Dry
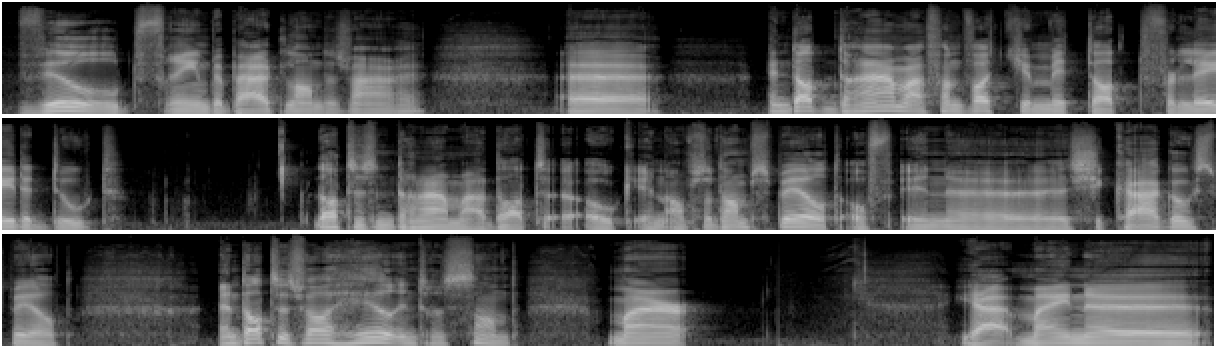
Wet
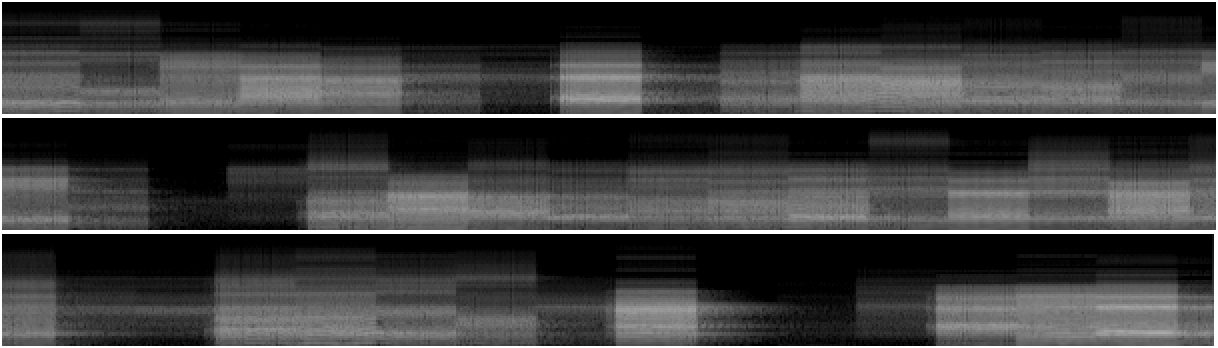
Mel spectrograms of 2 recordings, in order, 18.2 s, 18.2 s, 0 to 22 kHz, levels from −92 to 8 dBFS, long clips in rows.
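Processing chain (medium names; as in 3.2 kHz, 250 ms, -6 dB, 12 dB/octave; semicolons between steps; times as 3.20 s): spectrogram pixelated in time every 400 ms; three-band isolator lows -22 dB, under 500 Hz, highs -14 dB, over 2.5 kHz; pre-echo 54 ms -21 dB; on a send at -13 dB: reverberation RT60 0.90 s, pre-delay 3 ms; on the sum: trim -4 dB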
